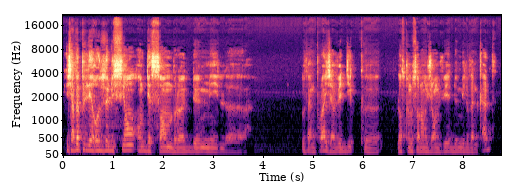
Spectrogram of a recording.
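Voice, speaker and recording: A man's voice: fairly low pitch, steady tone, measured pace, pushed and bright. An older man hosting his show, speaking to his audience in a formal, repetitive way while he has a cold. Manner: addresses audience formally, repeats himself. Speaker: online show host. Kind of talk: monologue commentary.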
